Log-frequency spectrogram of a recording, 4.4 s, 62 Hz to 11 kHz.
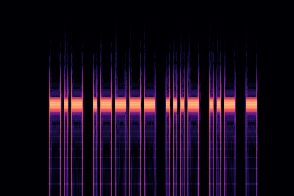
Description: Morse code, heard as a keyed tone, about 22 wpm, 700 Hz. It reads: K1VUT
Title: Call Signs - 22wpm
